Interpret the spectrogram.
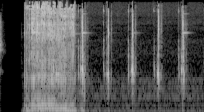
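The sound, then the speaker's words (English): A short whirring burst gives way to a clock ticking steadily, five or six crisp, evenly spaced ticks, clear with no voices. “He loved making clocks and even invented an alarm clock that tipped the bed so you'd be forced to get up.”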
